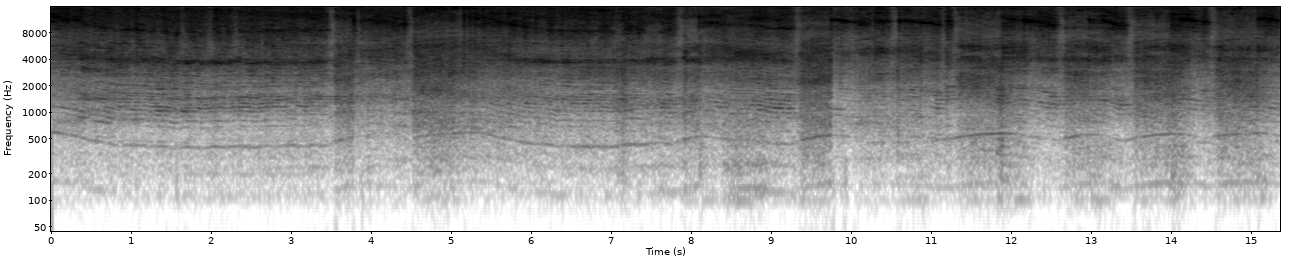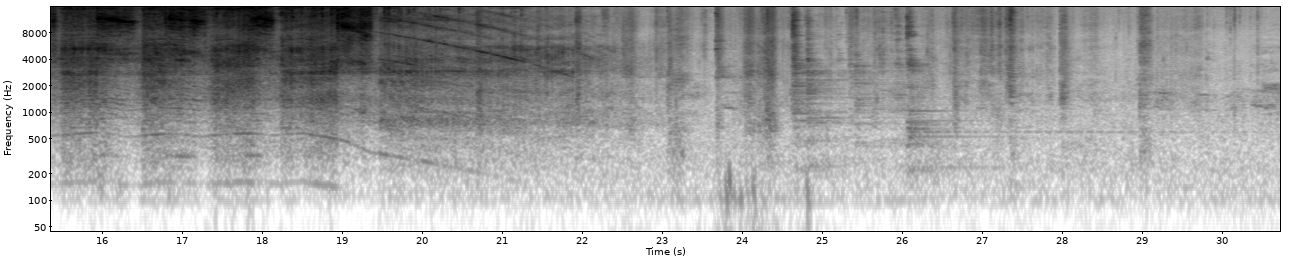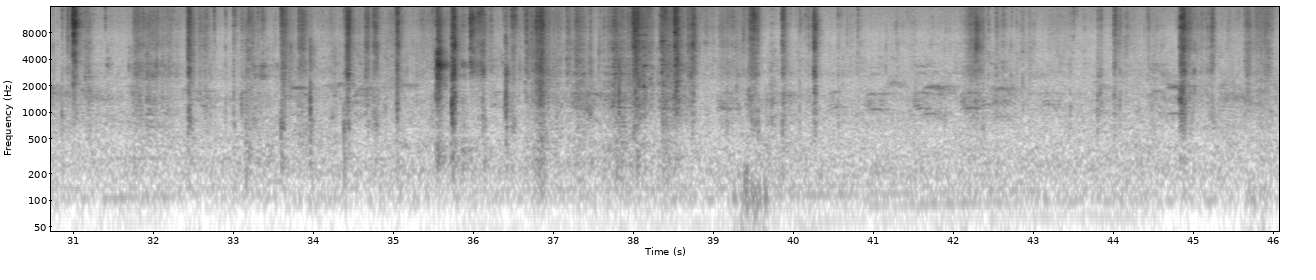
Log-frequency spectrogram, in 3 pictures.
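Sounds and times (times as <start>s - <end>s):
angle grinder grinding metal: 0.0s - 23.2s, 24.0s - 27.3s.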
